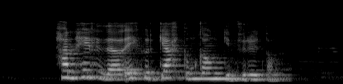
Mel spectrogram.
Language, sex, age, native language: Icelandic, female, 12, Icelandic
